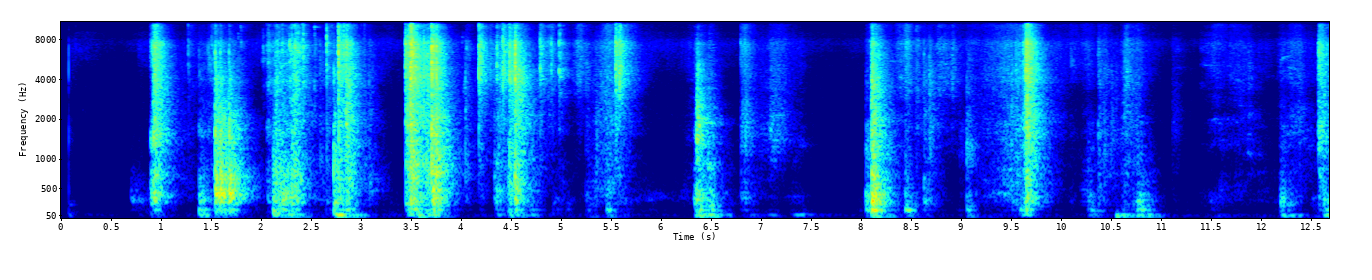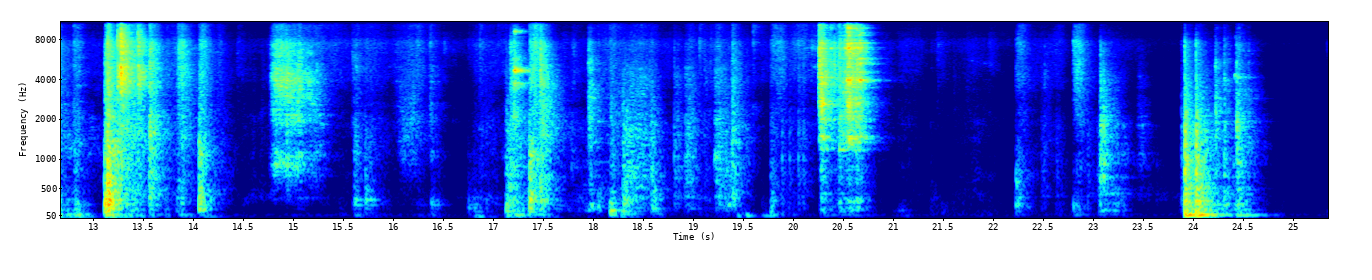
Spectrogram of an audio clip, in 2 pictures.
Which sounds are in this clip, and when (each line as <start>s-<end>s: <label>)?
0.8s-6.7s: footsteps
17.1s-18.8s: door
17.3s-17.5s: footsteps
20.2s-20.8s: keys
22.2s-23.3s: footsteps
23.9s-24.7s: door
